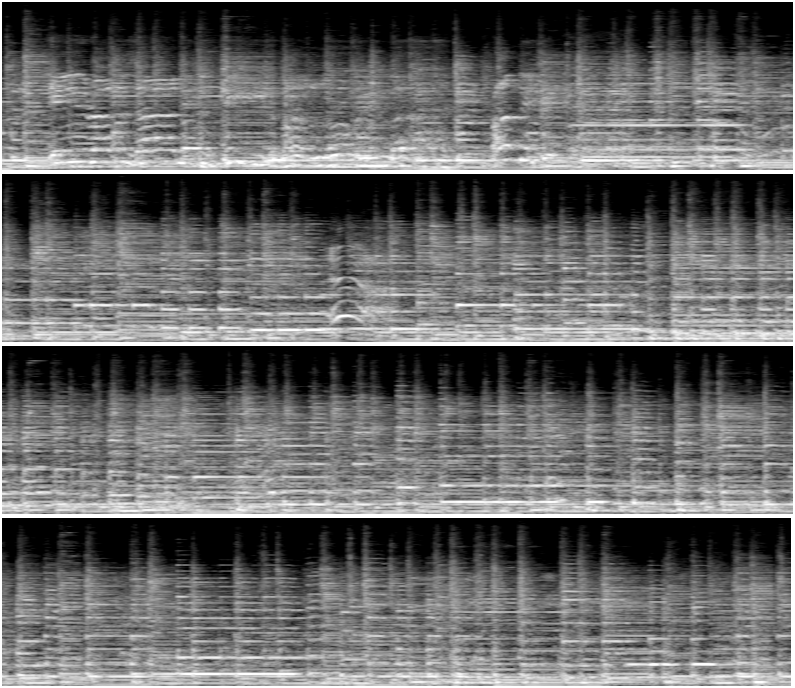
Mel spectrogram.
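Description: Two acoustic guitars strumming together while a harmonica plays held notes with a few pitch bends over them, an instrumental break with no singing.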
